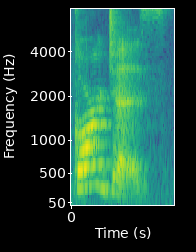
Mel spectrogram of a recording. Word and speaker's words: gorgeous: Mas não, O-U-S tem som de us. Us. Por exemplo, gorgeous. Gorgeous.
